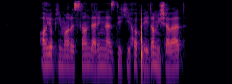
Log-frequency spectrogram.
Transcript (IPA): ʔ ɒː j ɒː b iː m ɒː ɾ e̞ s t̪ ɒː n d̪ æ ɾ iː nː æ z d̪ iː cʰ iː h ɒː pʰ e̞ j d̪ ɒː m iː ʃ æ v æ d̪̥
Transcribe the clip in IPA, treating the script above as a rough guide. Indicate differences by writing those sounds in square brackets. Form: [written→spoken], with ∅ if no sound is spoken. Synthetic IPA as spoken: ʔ ɒː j ɒː b iː m ɒː ɾ e̞ s t̪ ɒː n d̪ æ ɾ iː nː æ z d̪ iː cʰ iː h ɒː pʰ e̞ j d̪ ɒː m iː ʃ æ v æ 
